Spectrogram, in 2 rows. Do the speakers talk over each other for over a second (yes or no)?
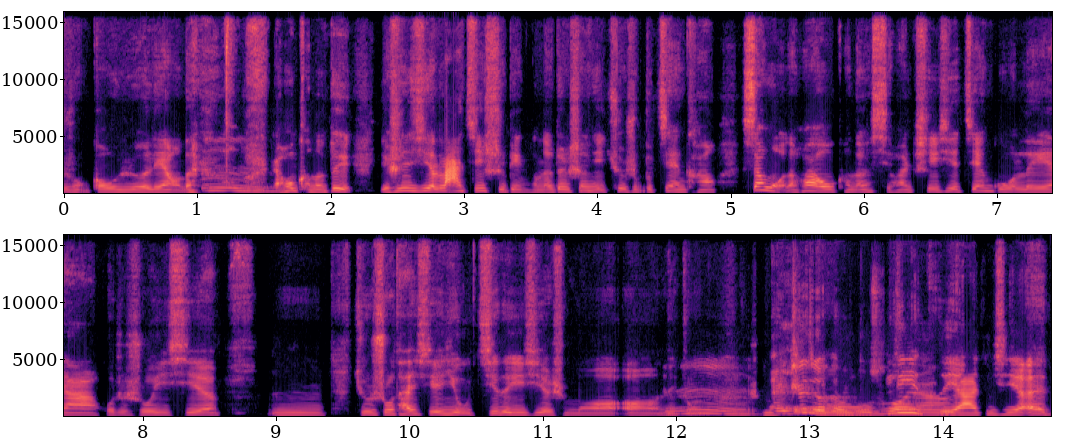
yes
